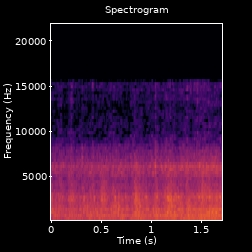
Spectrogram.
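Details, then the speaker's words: Suzuki FX 796cc car that wouldn't start or rev because petrol and gas were mixing: started on petrol with the gas main valve shut behind. It now idles evenly and steadily with a light hum, no hunting or stumble. "देखें दोस्तों, एक चीज़ पर हमने स्टार्ट किया है, गैस पीछे से हमने बंद कर दी है, तो ये दोनों चीज़ें मिक्स हो रही थी।"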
